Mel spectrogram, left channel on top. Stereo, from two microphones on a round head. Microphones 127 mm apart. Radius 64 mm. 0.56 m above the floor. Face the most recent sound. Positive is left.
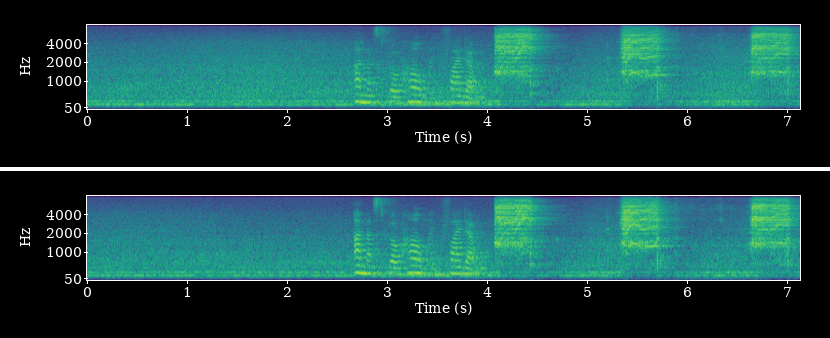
turn(degrees=-15)  # may be behind; listen again after turning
